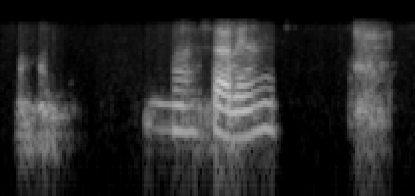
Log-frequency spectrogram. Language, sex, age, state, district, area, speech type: Telugu, female, 18-30, Andhra Pradesh, Visakhapatnam, urban, conversation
